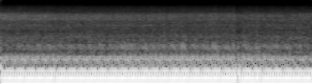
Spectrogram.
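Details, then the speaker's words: Big-turbo Subaru Legacy first start, warming up at idle: loud deep idle with fast even puffing from an exhaust leak, suspected turbo V-band flange not seated correctly. "it sounds like one of the v-bands is not seated correctly so i'm gonna have to take a look at that guys"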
